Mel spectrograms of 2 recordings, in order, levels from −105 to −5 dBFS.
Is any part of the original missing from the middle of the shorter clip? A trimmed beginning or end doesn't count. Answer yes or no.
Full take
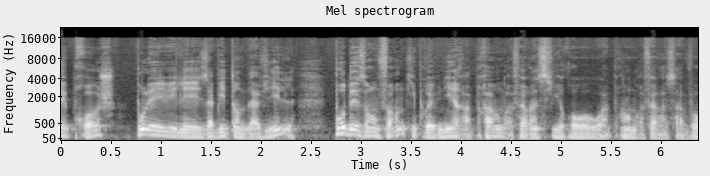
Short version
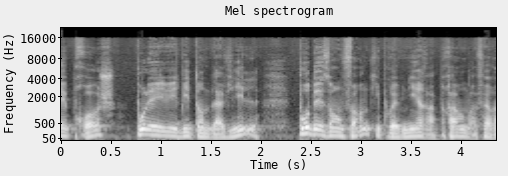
yes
